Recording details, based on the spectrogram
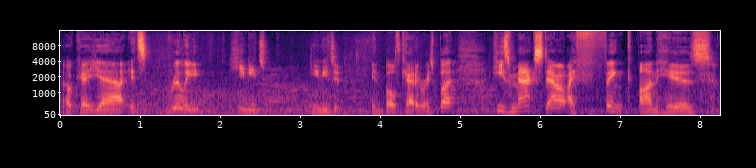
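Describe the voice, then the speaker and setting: A man's voice: medium pitch, expressive, measured pace, music in the background. A man hosting a game livestream, chatting casually and hesitantly, thinking aloud as he goes. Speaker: game streamer and host. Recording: clearly noisy background.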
